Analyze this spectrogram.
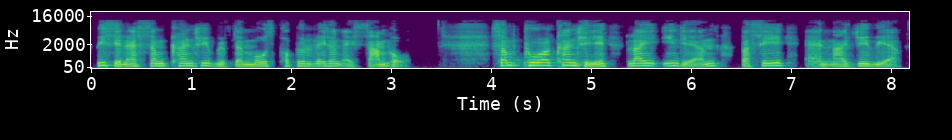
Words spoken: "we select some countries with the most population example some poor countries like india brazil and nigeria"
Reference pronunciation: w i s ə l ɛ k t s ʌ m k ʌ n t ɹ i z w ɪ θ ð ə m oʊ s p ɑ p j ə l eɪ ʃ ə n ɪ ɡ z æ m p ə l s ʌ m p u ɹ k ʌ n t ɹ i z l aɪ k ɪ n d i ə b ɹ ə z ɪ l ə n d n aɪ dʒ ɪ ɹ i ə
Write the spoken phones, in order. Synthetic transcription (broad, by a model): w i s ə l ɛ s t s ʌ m k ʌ n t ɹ i w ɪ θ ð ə m oʊ s p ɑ p j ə l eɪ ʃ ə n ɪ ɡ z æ m p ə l s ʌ m p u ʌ k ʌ n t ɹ i l aɪ k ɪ n d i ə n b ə s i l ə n n aɪ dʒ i ɹ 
